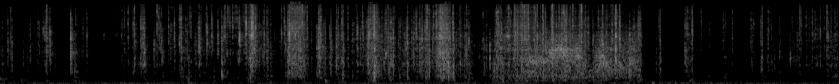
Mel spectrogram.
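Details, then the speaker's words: Loud crinkling and tearing of plastic wrapping in a small room as three-way IV infusion tubing is unpacked, to be connected to the prescribed solution while preparing a peripheral venous line and infusion. "On va ensuite ouvrir notre tubulure."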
